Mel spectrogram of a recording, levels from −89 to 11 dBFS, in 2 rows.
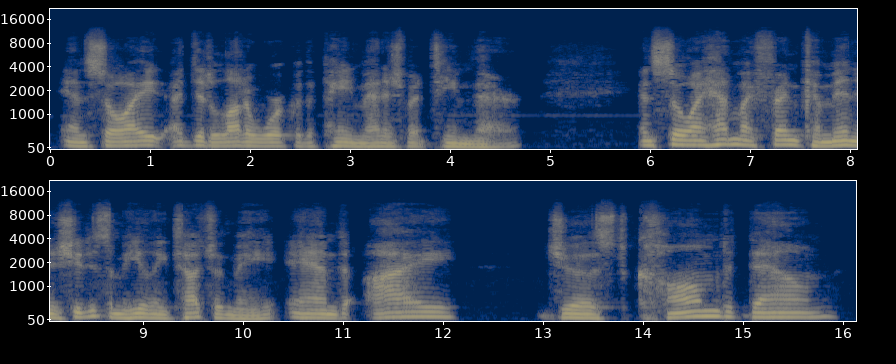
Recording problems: wrong speed, natural pitch; too slow; 0.6 times normal speed
garbled, watery; slightly

